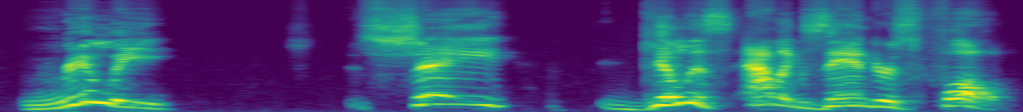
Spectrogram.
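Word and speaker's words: Shai: Shane Gilgeous-Alexander. Shane Gilgeous-Alexander, whatever. But they call him Shea, right? No, I'm kidding. Shea Gilgeous. His name's Shea Gilgeous.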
